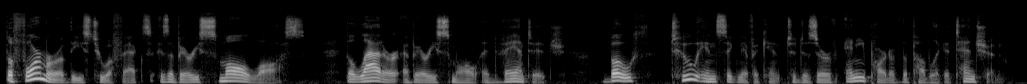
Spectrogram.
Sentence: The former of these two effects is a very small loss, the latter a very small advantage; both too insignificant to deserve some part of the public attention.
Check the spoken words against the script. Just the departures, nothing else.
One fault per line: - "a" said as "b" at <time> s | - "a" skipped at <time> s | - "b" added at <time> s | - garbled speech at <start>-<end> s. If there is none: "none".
- "some" said as "any" at 8.4 s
